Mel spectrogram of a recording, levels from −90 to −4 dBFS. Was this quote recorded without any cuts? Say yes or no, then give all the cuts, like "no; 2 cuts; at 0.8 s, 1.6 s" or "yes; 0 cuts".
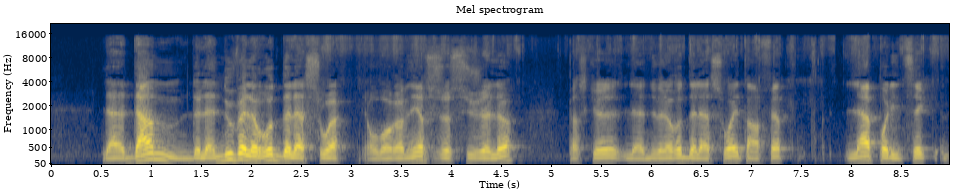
no; 1 cut; at 6.5 s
